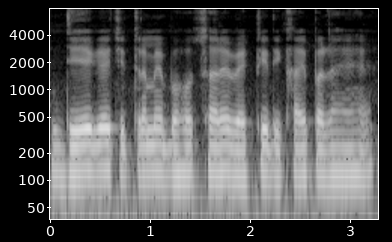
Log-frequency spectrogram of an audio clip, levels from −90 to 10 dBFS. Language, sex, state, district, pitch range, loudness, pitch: Hindi, male, Assam, Sonitpur, 115-120 Hz, -14 LUFS, 115 Hz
